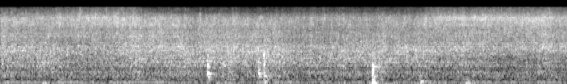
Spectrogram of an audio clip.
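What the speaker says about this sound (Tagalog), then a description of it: "So may pritong isda pa ako dyan na nilagyan ko ng harina." Flour-coated fish fries in hot oil with a loud, continuous close-up sizzle, broken by a few faint clinks and scrapes, and no one talks.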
